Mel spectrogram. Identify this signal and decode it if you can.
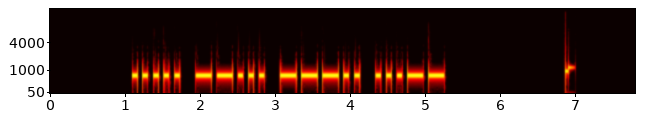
Morse code, heard as a keyed tone, about 17 wpm, 700 Hz. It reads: 5783
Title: Numbers - 4-Digit 17wpm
